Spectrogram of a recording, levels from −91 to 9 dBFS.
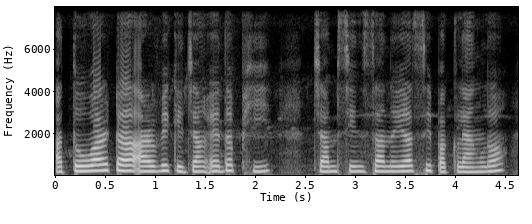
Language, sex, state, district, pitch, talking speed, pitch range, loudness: Karbi, female, Assam, Karbi Anglong, 240 Hz, 130 wpm, 235-260 Hz, -14 LUFS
